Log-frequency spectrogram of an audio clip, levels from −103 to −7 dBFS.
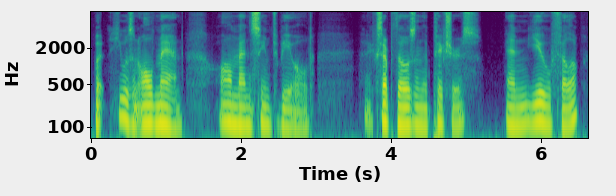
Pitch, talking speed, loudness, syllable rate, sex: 110 Hz, 170 wpm, -20 LUFS, 5.1 syllables/s, male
